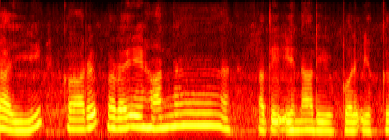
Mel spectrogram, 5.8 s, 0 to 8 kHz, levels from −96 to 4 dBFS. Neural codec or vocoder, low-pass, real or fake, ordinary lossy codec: codec, 16 kHz, 4 kbps, X-Codec, HuBERT features, trained on general audio; none; fake; none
